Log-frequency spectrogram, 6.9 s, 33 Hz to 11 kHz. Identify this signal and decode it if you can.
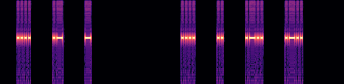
Morse code, heard as a keyed tone, about 32 wpm, spaced as for 15 wpm, 800 Hz. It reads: HAT HILL
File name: Spaced Alphas / Spaced Alphas mp3s / Hs sp @30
